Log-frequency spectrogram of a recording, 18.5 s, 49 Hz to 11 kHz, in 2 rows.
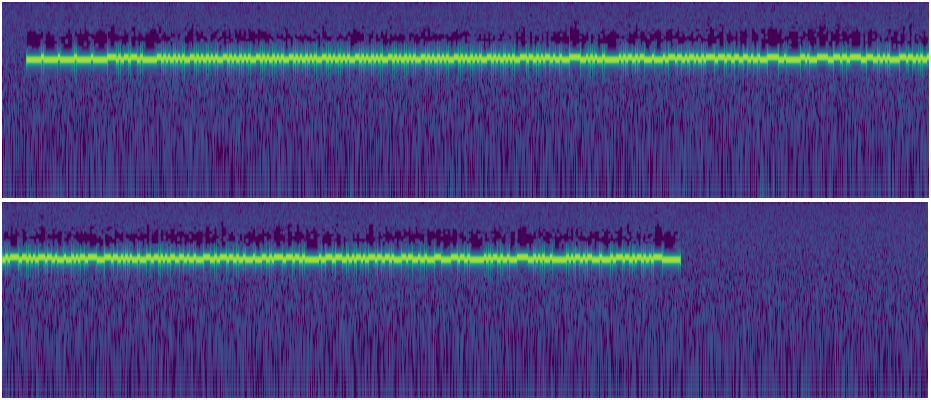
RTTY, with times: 1.5-5.2 RYRYRYRYRYRYRYRYRYRYRY
5.3-6.7 S56SBK
6.8-7.2 DE
7.3-8.3 I5GT
8.5-9.0 TNX
9.1-9.6 FER
9.8-10.3 QSO
10.5-11.4 YURI,
11.6-12.1 73
12.3-12.9 AND
13.1-13.8 GL.
13.9-15.4 S56SBK
15.6-15.9 DE

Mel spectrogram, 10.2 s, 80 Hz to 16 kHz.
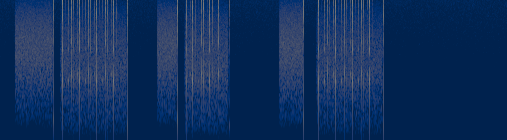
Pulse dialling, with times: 0.3-2.6 0
3.1-4.6 6
5.6-7.7 0

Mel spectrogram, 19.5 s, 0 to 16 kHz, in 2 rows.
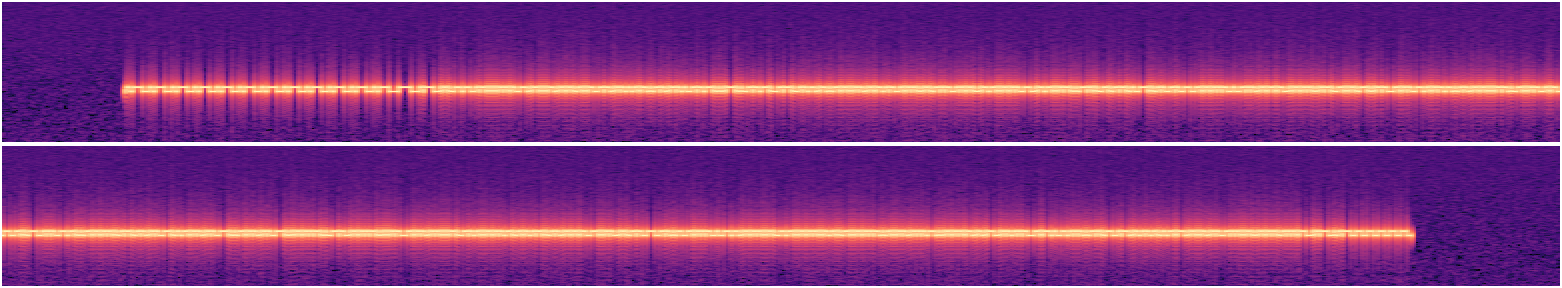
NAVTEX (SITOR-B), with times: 2.9-4.0 VRGXDN
3.8-5.1 IUHOJJU
5.0-6.1 73CP
5.9-6.8 5V
6.6-7.2 SY
7.1-8.6 O9A1H
8.5-9.7 VC32X
9.6-11.1 ZVB1L9
11.0-12.5 S9JC4
12.4-13.9 QN36ZF
13.8-14.9 AM9G
14.8-16.4 3W8CKN
16.3-17.3 ZILKI
17.1-18.1 P0N

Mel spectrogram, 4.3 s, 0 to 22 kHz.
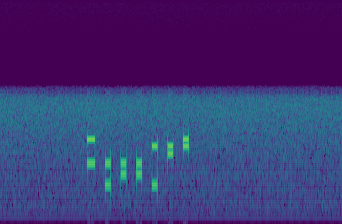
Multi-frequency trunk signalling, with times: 1.1-1.2 KP
1.3-2.2 23370
2.3-2.4 ST

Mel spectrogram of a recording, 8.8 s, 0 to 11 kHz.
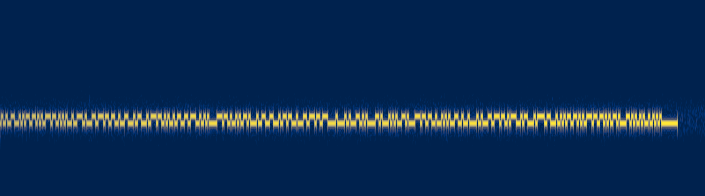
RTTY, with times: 0.0-0.6 …
0.7-1.2 YAU
1.4-1.9 PCC
2.1-2.7 FINX
2.9-3.9 JGWCLU
4.0-5.2 MKUXGYG
5.4-6.2 PYPKU
6.3-7.3 ZBECSR
7.5-8.3 RGRFY

